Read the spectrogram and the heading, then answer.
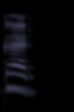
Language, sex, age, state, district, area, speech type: Hindi, female, 18-30, Madhya Pradesh, Hoshangabad, urban, read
